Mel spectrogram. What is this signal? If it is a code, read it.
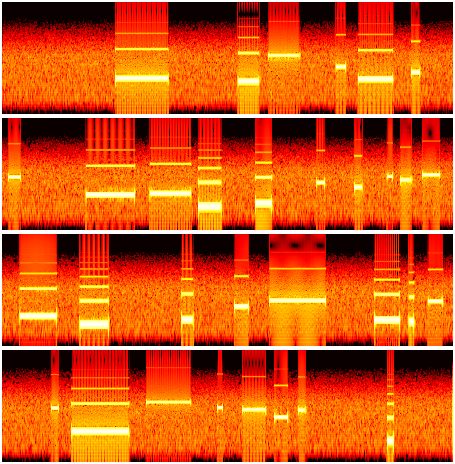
Electronic bleeps of random pitch and length, with a squelch burst at the end. There is no code.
